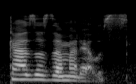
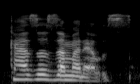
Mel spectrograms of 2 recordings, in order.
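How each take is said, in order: Both takes have the same delivery.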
